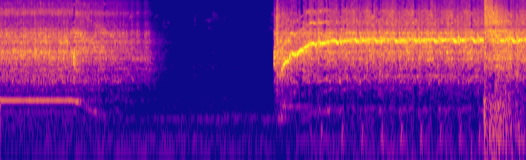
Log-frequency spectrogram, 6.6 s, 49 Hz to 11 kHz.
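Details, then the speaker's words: Brand-new Duromax 13000 generator on propane backfiring out of the box (backfires ruin the choke stepper motor). It cranks and catches into a high steady run with sharp pops; the maker blames the faulty stock LG F6TC spark plug. "all right so according to Duramax this backfiring issue is a result of a crappy uh spark plug"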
